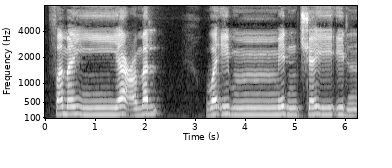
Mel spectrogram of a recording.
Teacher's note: جب ہم ایک سے لے کے دو تک گنتی اتنی دیر تک اس کو ہم نے غنہ کر کے پڑھنا ہے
